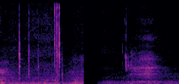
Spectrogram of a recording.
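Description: Handling noise from the camera being moved and set down: a few light clicks and knocks in the first second. A moment of dead silence follows just after a second in, then faint background hiss with one more small click.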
